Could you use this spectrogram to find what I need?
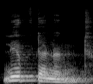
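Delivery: "লেফটেন্যান্ট" said lef-te-nant, with an f sound; correct pronunciation. Shown as a demonstration. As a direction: model "লেফটেন্যান্ট" with the f. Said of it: "তাহলে আমরা এর উচ্চারণ কী বলবো?". (সঠিক উচ্চারণ "লেফটেন্যান্ট")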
